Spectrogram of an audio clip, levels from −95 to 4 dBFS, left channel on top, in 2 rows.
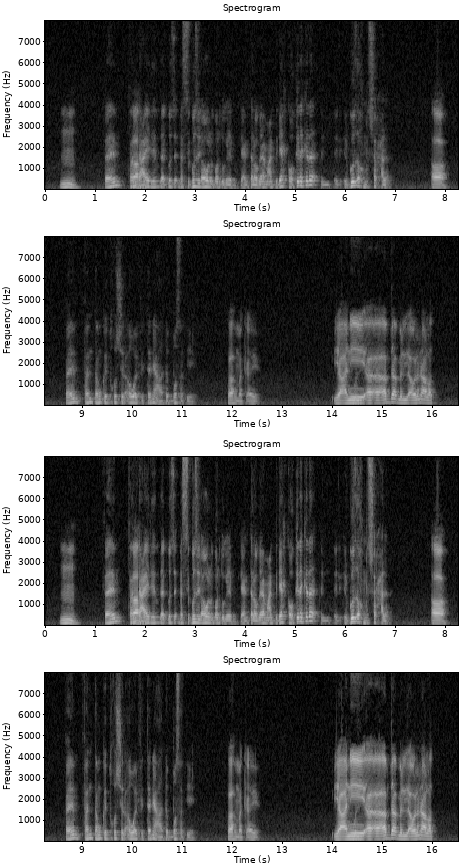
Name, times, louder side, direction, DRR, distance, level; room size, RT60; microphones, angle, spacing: voice 1, 0.3-0.7 1.7-2.1 7.7-8.0 11.9-12.5 14.0-16.0, right 5 dB, 30° right, 0.4 m, -27 dB
voice 2, 1.2-6.9 8.7-11.2 14.4-14.6, right 2 dB, 55° right, 1.1 m, -32 dB
16.0 x 6.3 x 2.8 m
head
